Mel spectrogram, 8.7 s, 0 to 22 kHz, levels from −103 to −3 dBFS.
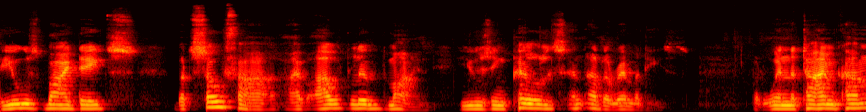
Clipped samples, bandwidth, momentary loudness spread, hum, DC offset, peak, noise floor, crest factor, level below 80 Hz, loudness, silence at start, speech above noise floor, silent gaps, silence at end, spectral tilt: under 0.1%; 17 kHz; 12 LU; none; under 0.1%; -20 dBFS; -83 dBFS; 24 dB; under -90 dBFS; -42 LUFS; 0 s; 41 dB; none; 0 s; -5 dB/octave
